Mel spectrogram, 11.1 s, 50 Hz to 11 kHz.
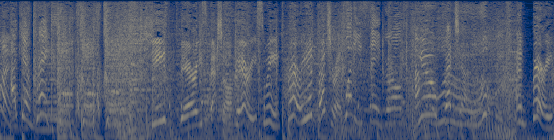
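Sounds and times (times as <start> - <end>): soft background music: 0.0 - 10.6.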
